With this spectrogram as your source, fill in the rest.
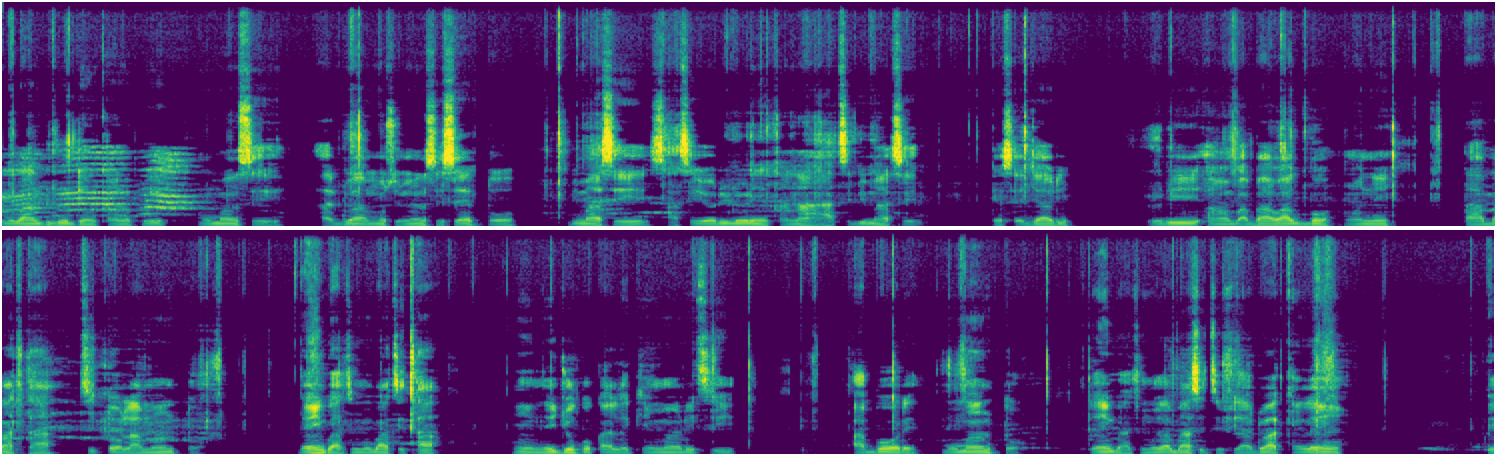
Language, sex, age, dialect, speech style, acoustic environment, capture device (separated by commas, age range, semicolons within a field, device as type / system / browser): Yoruba, male, 25-34, Nigeria - Ibadan, happy; nervous; anxious; excited, people talking; nature; music; traffic; construction, mobile / Linux / Chrome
